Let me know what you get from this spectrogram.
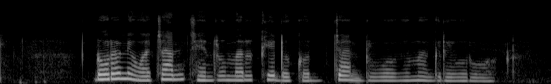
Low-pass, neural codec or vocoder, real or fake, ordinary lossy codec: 14.4 kHz; codec, 44.1 kHz, 2.6 kbps, SNAC; fake; none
